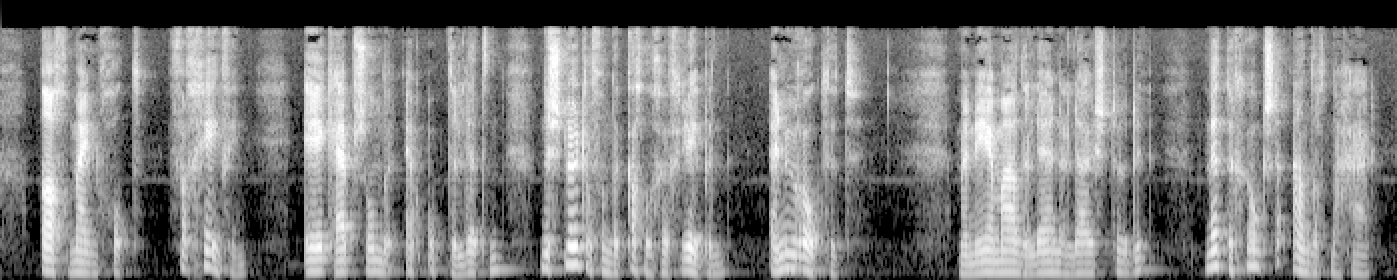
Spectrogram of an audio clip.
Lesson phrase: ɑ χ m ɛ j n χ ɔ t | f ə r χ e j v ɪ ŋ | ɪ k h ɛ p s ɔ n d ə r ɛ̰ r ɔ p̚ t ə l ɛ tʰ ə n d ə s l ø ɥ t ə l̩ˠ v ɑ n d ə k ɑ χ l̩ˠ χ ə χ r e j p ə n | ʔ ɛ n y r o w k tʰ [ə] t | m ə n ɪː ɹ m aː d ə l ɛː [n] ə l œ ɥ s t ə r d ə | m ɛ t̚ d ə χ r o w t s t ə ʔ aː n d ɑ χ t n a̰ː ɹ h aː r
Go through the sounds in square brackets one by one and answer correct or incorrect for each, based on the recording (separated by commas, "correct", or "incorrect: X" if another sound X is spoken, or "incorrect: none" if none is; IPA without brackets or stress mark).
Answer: correct, correct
